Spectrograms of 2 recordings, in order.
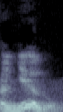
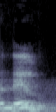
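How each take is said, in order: First: Anhelo said with a Portuguese nh; the mistaken anhelo with nh; wrong way. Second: Anelo with a plain n, no h; silent h. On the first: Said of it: "não se pronuncia anhelo". (anhelo pronunciado errado) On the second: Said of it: "mas se pronuncia anelo". (anelo com H mudo) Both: Shown as a demonstration.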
